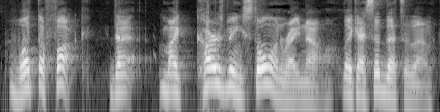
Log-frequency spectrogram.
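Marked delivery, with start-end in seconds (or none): 0.1-3.4 retold alarm, higher and louder; loud, high-pitched disbelief as if reliving it; alarmed outburst. Man tells bystanders his car's being stolen, alarmed outburst.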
